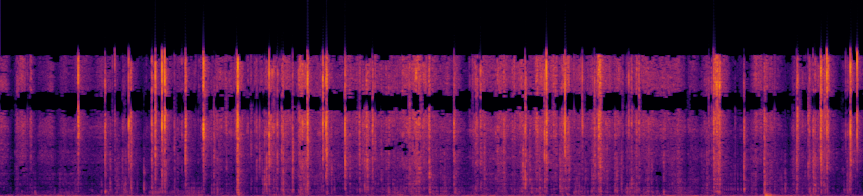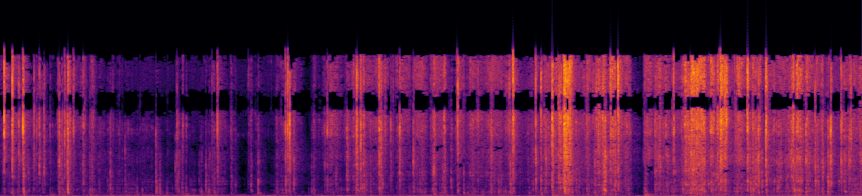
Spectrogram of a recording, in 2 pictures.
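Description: Gift-wrapping paper crinkling and tearing as the tape is pulled loose and the wrapping is ripped open on a box. There are many small crackles and rips throughout, and the loudest rips come near the end.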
